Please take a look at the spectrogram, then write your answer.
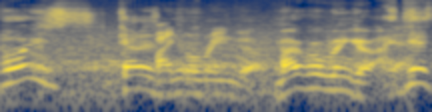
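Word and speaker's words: Wieringo: Michael Ringo.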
